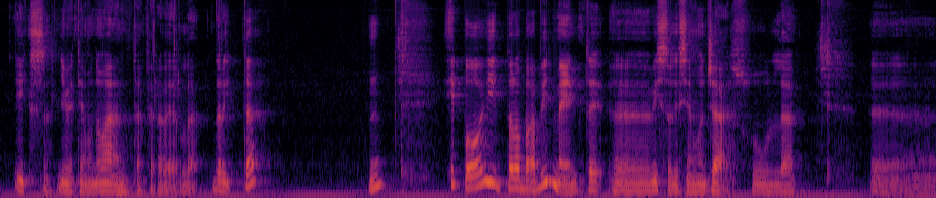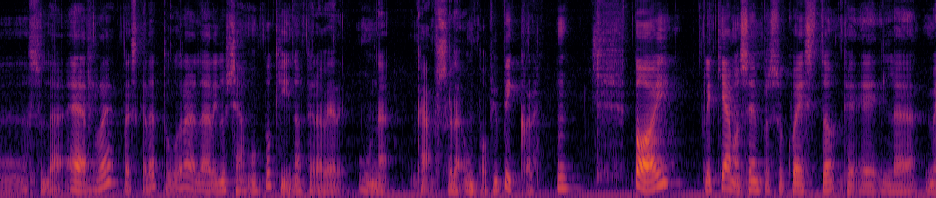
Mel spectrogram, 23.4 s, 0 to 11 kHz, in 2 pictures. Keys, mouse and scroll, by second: 0.0 click, 0.8-1.7 typing, 2.6 Return, 13.0 r, 13.8 click, 16.0-16.5 scroll up 1, 16.5-17.1 scroll up 2, 20.4 click.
